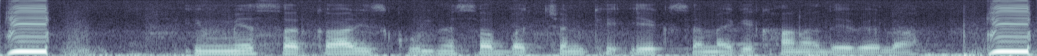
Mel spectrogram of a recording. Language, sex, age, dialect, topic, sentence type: Bhojpuri, male, 18-24, Western, agriculture, statement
